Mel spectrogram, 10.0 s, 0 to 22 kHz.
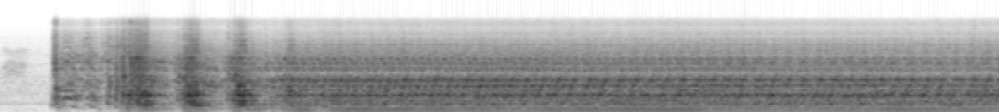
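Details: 2001 Ford F350 7.3 PowerStroke diesel, 325,000 miles, cold start after 14 hours sitting, about 52°F after a 27°F night: slow cranking, heavy lumps catch, then clattery idle with uneven lope; rough cold idle, suspected bad injectors.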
